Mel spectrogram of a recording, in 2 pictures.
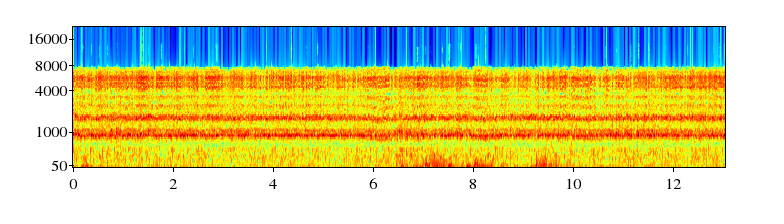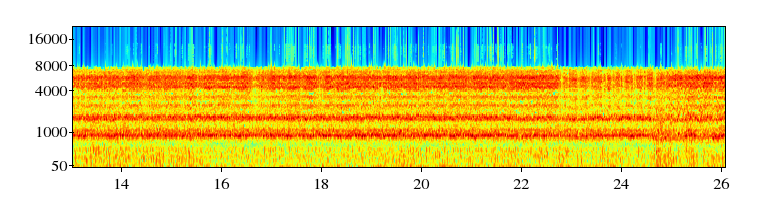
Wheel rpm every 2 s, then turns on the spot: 230, 230, 230, 230, 230, 230, 230, 230, 240, 230, 230, 220, 210.
none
